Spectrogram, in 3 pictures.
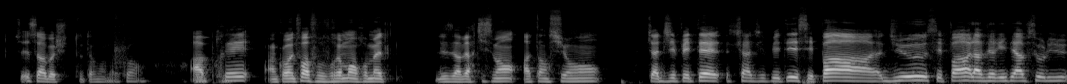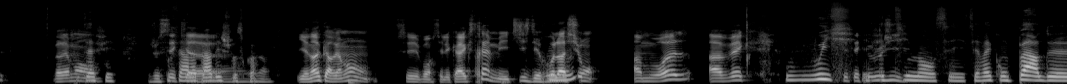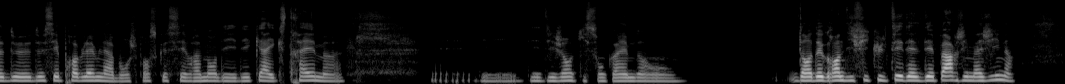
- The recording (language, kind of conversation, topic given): French, podcast, Comment utilises-tu internet pour apprendre au quotidien ?
- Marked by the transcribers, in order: tapping; other background noise; stressed: "amoureuses"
